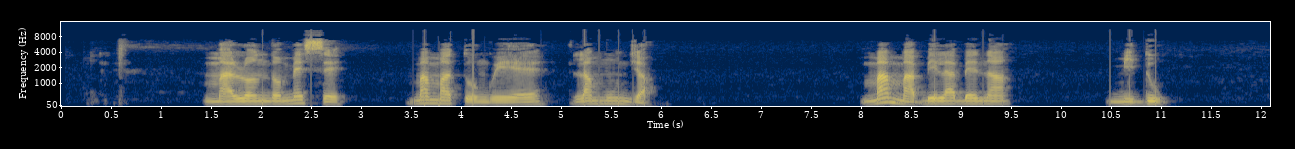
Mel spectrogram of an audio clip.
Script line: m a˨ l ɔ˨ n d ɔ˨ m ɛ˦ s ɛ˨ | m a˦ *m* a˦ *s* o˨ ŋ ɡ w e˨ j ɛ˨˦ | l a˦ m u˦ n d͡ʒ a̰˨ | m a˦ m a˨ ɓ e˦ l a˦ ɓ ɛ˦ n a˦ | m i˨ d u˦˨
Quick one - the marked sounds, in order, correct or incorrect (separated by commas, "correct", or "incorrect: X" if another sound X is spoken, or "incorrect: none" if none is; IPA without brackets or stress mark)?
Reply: correct, incorrect: t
